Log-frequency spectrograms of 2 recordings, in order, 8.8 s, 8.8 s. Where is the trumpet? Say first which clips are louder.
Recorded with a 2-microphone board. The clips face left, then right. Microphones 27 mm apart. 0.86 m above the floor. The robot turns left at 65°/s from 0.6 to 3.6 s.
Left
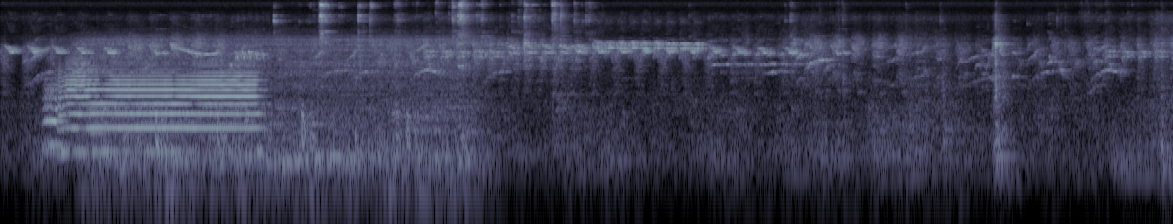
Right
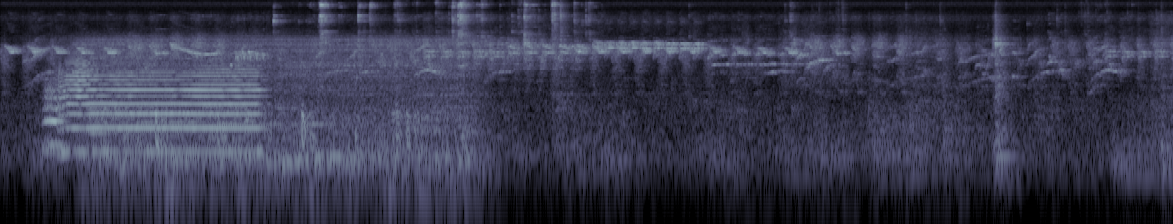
Even; straight behind, 0.9 m; by 1.9 s 95° left, 0.9 m.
